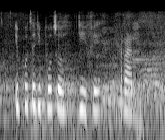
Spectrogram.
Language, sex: Tswana, female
